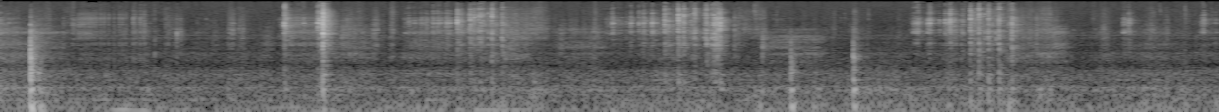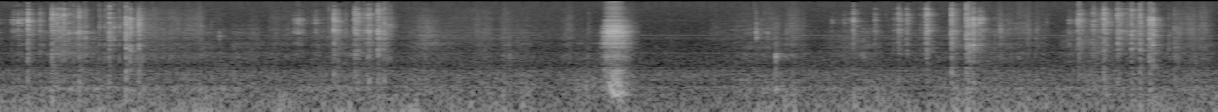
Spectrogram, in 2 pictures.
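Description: Scissors snip through fabric seam allowance all around a sewn round bag, a steady run of small crisp cuts and rustles against a low background hum, fairly quiet and close.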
